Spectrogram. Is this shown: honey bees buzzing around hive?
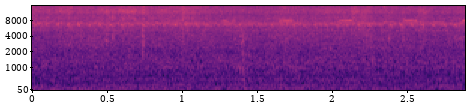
yes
